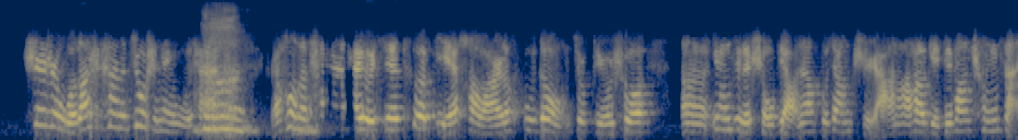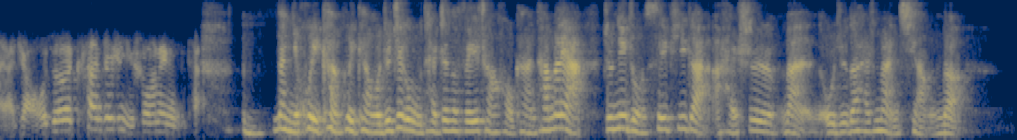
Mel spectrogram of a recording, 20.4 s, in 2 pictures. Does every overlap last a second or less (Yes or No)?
Yes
